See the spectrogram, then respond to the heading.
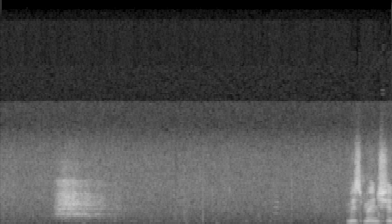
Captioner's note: sighs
